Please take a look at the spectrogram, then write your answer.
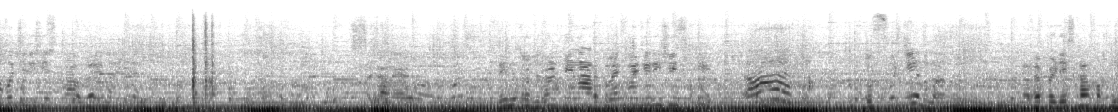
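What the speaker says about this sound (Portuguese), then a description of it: "como é que eu vou dirigir esse carro velho aí?" An old car with no mirrors runs its engine in a steady rumble that rises and falls as it is driven, under near-continuous excited talk from the driver.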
